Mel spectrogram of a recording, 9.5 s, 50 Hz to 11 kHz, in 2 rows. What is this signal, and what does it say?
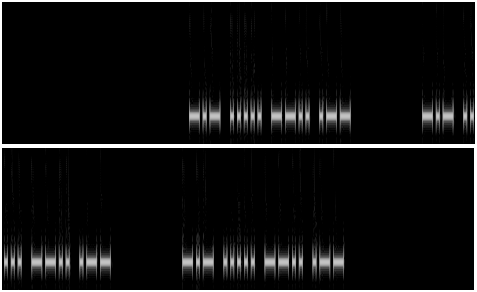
Morse code, heard as a keyed tone, about 34 wpm, 700 Hz. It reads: K5ZW K5ZW K5ZW
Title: USA Call Signs - 4 Characters - Repeated 3x - 35wpm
